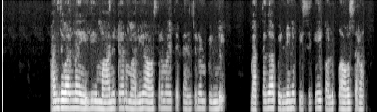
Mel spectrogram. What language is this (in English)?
Telugu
